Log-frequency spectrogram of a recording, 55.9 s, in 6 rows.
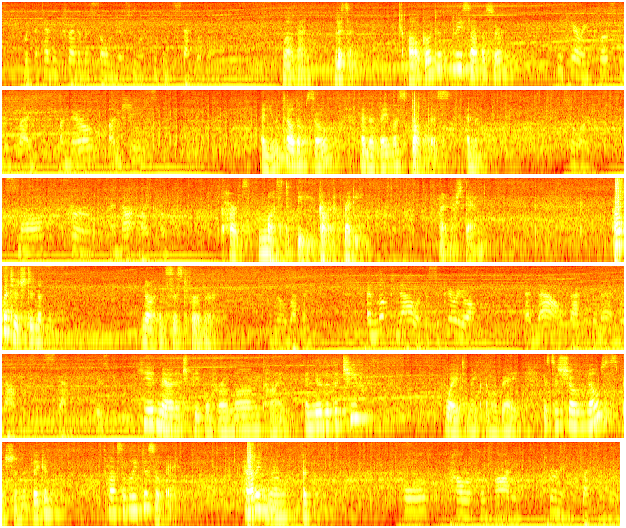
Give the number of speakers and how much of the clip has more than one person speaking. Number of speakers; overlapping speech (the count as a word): two, no overlap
